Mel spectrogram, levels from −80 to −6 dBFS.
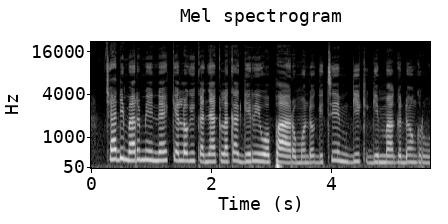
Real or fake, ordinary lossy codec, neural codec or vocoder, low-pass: real; none; none; none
